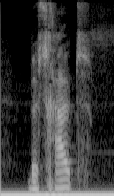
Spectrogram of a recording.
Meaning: zwieback, rusk
- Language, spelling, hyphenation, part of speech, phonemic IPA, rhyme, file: Dutch, beschuit, be‧schuit, noun, /bəˈsxœy̯t/, -œy̯t, Nl-beschuit.ogg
